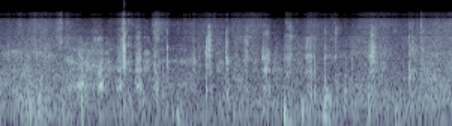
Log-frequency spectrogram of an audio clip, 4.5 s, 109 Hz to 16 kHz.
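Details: Australian Shepherd and Siberian Husky mix puppy, about 9 to 10 weeks old, kept indoors, panting in quick breathy huffs in an uneven series, with a person talking softly now and then.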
